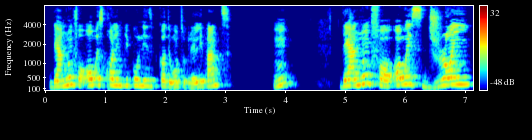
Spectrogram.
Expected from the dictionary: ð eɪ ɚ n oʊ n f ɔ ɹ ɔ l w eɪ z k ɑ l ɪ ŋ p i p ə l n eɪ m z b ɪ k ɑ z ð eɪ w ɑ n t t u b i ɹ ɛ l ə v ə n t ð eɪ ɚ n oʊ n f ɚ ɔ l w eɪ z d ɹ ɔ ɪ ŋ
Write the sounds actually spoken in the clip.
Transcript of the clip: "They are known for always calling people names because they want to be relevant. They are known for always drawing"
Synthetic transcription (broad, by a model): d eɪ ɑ n oʊ n f ɔ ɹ ɔ l w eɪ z k ɑ l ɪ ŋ p i p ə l n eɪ z b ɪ k ɑ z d eɪ w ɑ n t t u b i ɹ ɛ l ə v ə n t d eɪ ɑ n oʊ n f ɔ ɔ l w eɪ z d ɹ ɔ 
